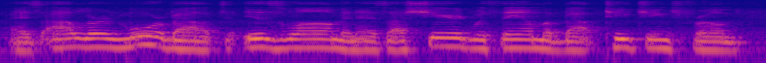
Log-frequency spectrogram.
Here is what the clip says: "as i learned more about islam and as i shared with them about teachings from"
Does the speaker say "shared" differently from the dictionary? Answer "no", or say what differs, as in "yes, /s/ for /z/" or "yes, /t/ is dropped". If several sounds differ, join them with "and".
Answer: no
